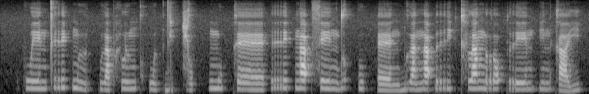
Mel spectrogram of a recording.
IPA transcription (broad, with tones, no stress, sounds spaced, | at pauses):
k w eː˧ n t r e˥˩ k̚ m ɯː˨˩ t̚ p ɯ˨˩ a̯ pʰ l ɯ˦˥ ŋ kʰ w ɯ˨˩ k̚ d i˨˩ ʔ t͡ɕ o˨˩ k̚ | m u˦˥ ʔ k ɛː˧ | r e˥˩ k̚ ŋ a˥˩ ʔ s eː˧ ŋ d o˥˩ k̚ ʔ u˦˥ k̚ ʔ ɛː˩˦ ŋ b ɯ˧ a̯ n a˦˥ ʔ r i˦˥ ʔ kʰ l a˥˩ ŋ r ɔ˥˩ ʔ p r eː˦˥ m ʔ i˦˥ n k a˩˦ j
